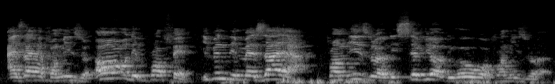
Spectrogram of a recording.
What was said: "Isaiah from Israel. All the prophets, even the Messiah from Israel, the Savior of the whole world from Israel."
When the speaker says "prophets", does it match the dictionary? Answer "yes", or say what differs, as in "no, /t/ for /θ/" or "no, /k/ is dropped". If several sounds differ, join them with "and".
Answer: no, /s/ is dropped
